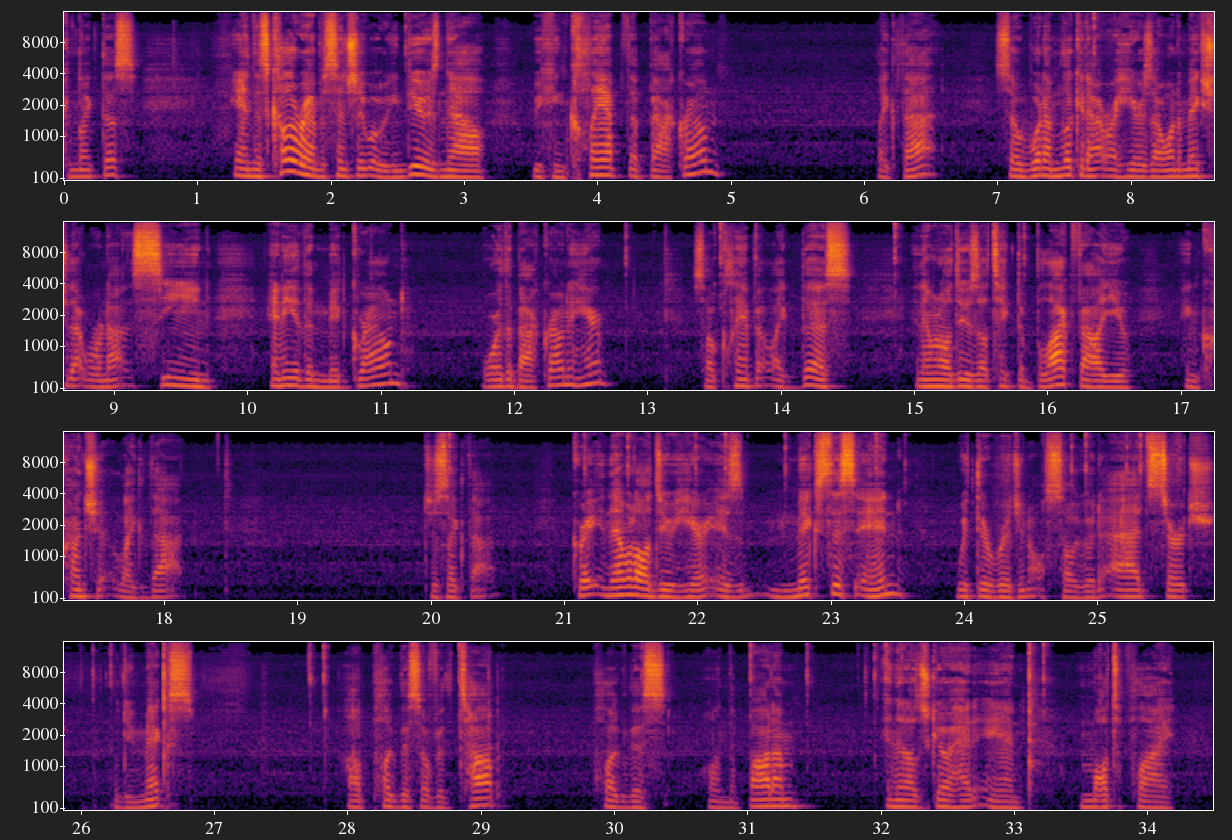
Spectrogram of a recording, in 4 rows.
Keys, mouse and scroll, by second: 2.5-20.3 drag, 20.7 middle click, 21.1 click, 23.5-24.6 middle drag, 24.8 click, 26.0 typing, 26.6 Return, 27.7-31.8 drag, 31.8 middle click, 31.9 click.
